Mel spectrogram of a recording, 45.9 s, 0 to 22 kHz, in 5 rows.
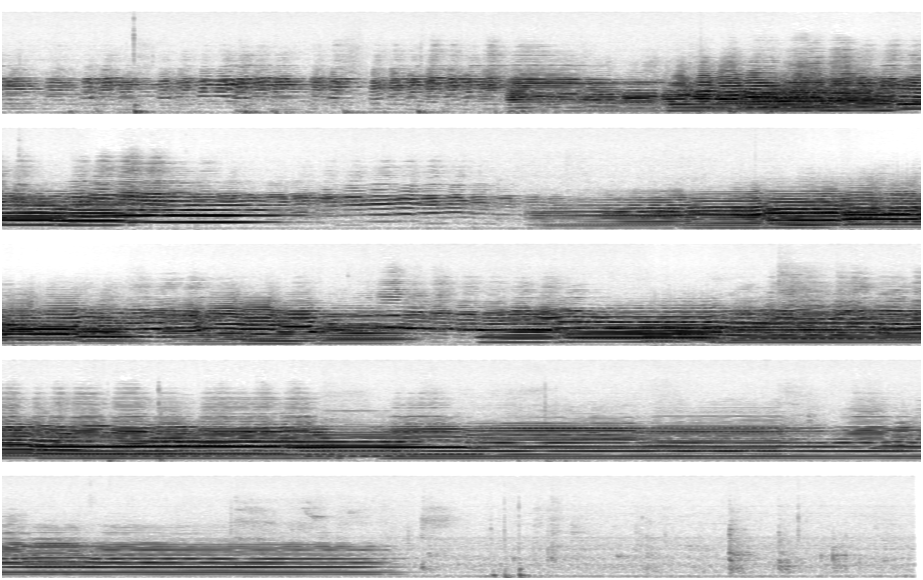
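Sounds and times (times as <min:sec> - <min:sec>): brass ensemble playing: 0:00.0 - 0:41.1.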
